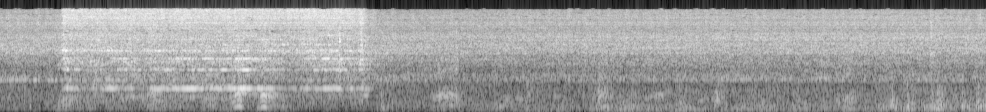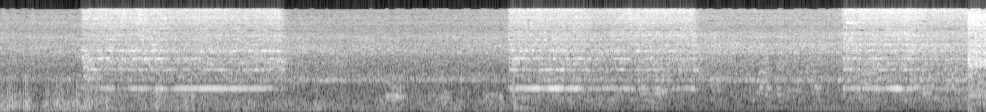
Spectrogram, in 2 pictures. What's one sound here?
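A band saw whines loudly as it cuts through a log, in bursts.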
